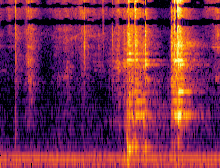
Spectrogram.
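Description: Two light clinks about half a second apart, the second louder, as a small glass jar of ground herb is handled, over a steady low hum.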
